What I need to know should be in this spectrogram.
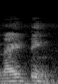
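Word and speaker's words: knitting: एन जी ठीक है के बोलने के टाइम प के नहीं बोलना है डायरेक्ट एन से स्टार्ट करना है नाइटिंग ठीक है तो नाइटिंग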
